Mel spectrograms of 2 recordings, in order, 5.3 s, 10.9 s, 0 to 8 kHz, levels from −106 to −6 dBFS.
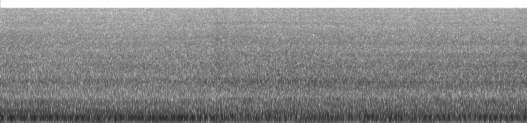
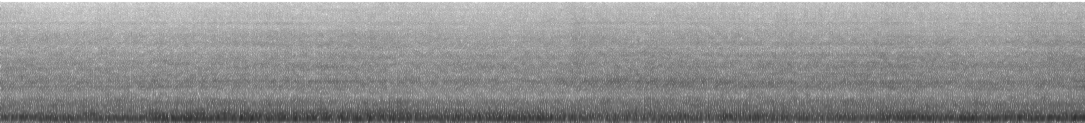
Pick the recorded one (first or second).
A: first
